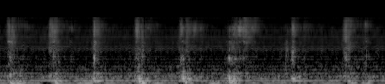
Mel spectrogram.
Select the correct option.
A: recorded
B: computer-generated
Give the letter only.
B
